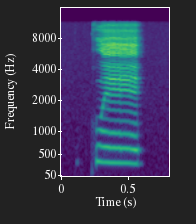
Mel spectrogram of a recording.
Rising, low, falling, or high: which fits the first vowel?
low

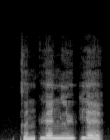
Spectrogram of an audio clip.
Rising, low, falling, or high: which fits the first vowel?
rising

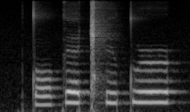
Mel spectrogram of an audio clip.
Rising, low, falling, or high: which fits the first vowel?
low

